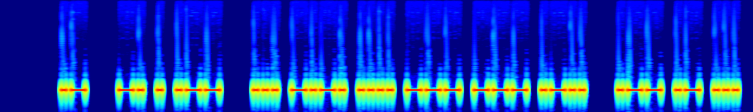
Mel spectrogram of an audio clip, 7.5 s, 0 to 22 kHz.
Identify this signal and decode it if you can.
Morse code, heard as a keyed tone, about 25 wpm, 700 Hz. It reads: A NEW SCHOOL WAS
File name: practice / 25wpm / Sentences with 2-Word Phrases - 25wpm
